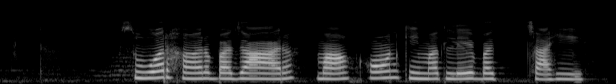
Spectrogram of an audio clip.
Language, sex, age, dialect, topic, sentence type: Chhattisgarhi, female, 25-30, Northern/Bhandar, agriculture, question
